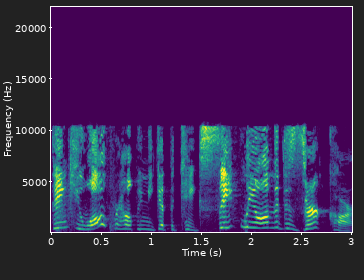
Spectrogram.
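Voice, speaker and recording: This is a cartoonish character voice that sounds squeaky. It races along at a very fast pace. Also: female-sounding voice, extremely high pitch for a woman. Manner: fast, excitable.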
